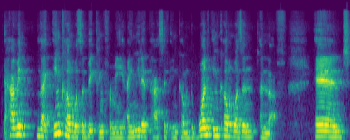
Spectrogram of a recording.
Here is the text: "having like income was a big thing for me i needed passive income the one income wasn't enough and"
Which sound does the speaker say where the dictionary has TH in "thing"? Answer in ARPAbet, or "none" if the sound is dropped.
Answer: TH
